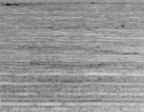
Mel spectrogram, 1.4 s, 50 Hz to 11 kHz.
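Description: A Ski-Doo 600 RS snowmobile engine at speed gives a brief, steady, loud whine that edges up in pitch and volume.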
